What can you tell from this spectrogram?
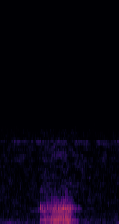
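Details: A single raspy snore from sleeping puppies, about half a second long and low and breathy, over faint steady background hiss.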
